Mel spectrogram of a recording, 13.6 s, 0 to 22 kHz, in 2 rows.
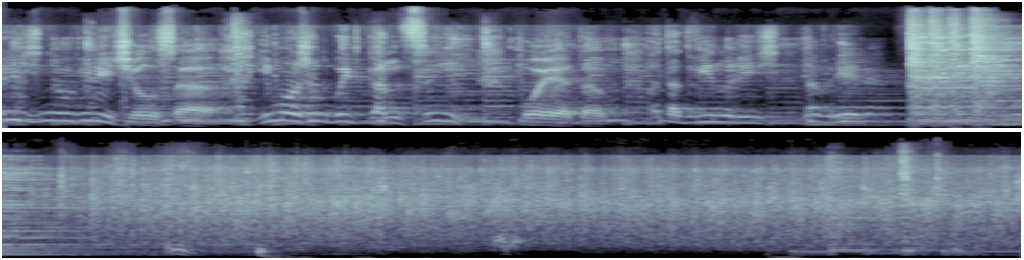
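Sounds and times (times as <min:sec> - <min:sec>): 
speech: 0:00.0 - 0:06.4
audience applause: 0:06.2 - 0:13.5.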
